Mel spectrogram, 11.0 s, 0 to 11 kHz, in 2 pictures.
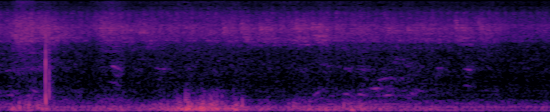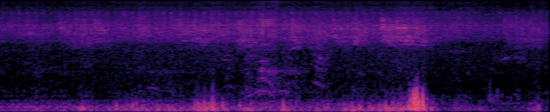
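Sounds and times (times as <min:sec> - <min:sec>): low rumbling on microphone: 0:00.0 - 0:11.0.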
